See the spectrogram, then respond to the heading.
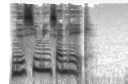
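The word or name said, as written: nedsivningsanlæg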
